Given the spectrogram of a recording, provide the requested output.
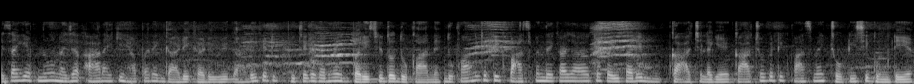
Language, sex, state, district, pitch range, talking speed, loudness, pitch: Hindi, male, Uttarakhand, Uttarkashi, 120-160 Hz, 335 wpm, -23 LUFS, 145 Hz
